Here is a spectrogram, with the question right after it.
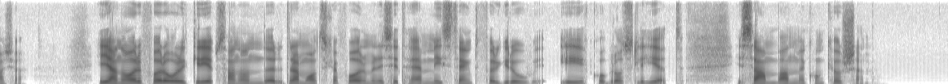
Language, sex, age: Swedish, male, 34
